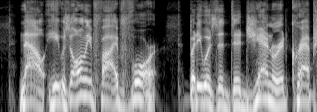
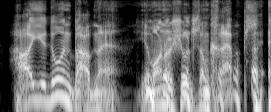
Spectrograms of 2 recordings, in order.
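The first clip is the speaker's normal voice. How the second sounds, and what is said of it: Russian immigrant speaking with Texas accent. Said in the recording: “learned to speak English with a broken accent in Texas ... He's a Jewish immigrant from Russia with a Texas accent.”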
